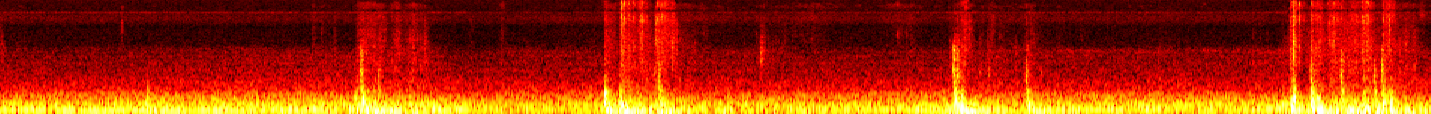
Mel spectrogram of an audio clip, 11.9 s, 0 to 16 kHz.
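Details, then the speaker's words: Front suspension knock on a 2008 BMW X5 E70 4.8i while driving: sharp single knocks over small bumps and squeaks over larger bumps, loud inside the cabin. Control arms may not be the cause; worn strut mount bushing suspected, not confirmed. "やっぱり小さな段差を超えるとコンコンという音、そして大きめの段差を超えるとキーキーという音がします。結構車内にいても気になる音になってます。"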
